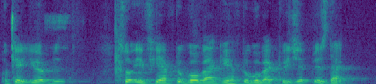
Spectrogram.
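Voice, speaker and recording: Man asking brisk career questions. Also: medium pitch, steady tone, darkish tone, rough recording. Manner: brisk questioning with quick acknowledgments. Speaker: career advice host. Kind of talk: interview over a call.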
